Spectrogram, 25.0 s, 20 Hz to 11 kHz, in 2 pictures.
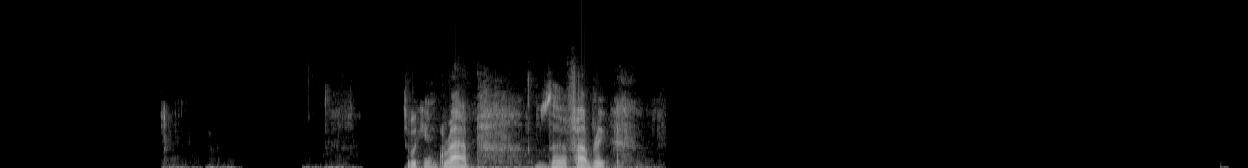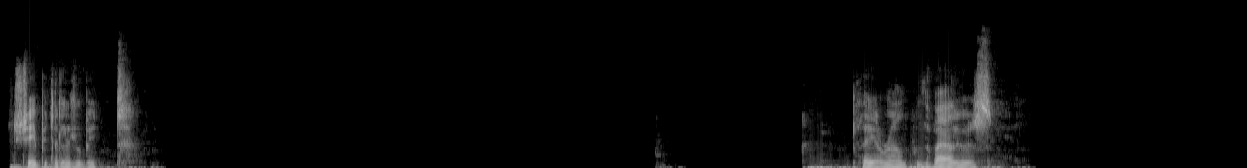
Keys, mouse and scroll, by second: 2.3 click, 5.7 middle click, 6.5-8.4 middle drag, 11.7-14.4 middle drag, 14.6 middle click, 15.0 middle click, 15.8 middle click, 16.8 middle click, 18.7 click, 20.8 middle click, 23.0 middle click, 24.0 click.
